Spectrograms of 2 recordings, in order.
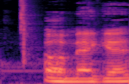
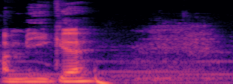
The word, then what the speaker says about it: Omega: Omega, not amigga. I I'm I'm from the UK. Chaos. Like I just It's just how I pronounce it.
